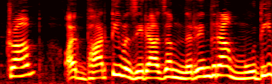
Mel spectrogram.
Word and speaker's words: नरेंद्र: जो आपने किया है नरेंद्रा मोदी यह सेमा साइलेंट होता है जो ए होता है मतलब आपने कभी सुना है किसी से हिंदुस्तान में धर्मेंद्र धर्मेंद्र ये इसको इस तरह पखत के नरेंद्रा नहीं इट इज नरेंद्र हल्का सा हम और धर्मेंद्र जितेंद्र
